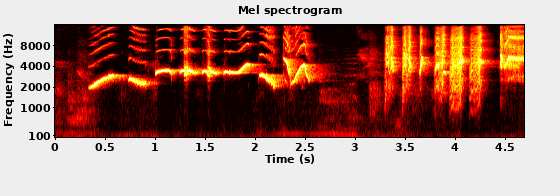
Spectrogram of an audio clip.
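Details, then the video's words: Magpie-robin lure song aimed at drawing replies from rivals: long, pure whistled notes that rise and wobble, then a switch to harsh buzzy scratchy bursts, over a faint low hum. "Pancingan Kacer Gacor Speed Rapat Buka Ekor! Buat Kacer Lain Auto Nyaut"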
